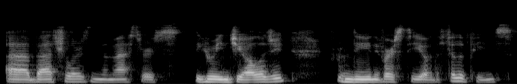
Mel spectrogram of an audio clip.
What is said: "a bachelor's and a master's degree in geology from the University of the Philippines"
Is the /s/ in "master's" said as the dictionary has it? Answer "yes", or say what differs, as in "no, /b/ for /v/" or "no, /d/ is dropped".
yes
